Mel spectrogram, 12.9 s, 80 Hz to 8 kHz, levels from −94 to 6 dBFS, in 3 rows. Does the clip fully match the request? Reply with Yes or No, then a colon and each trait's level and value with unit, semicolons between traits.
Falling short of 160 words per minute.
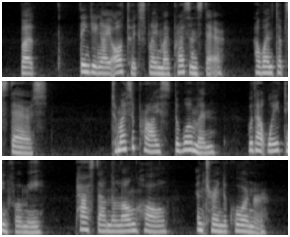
Yes: average, 140 wpm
